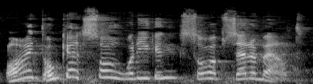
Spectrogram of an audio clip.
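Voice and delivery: a husband snapping back at his wife, irritated. Acted. Acted marital quarrel.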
